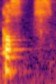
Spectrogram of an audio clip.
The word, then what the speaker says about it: costs: a nice little trick a nice way of remembering how to pronounce that final s on verbs that end in st okay okay that way you won't get tied with your tongue okay costs again let's move on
